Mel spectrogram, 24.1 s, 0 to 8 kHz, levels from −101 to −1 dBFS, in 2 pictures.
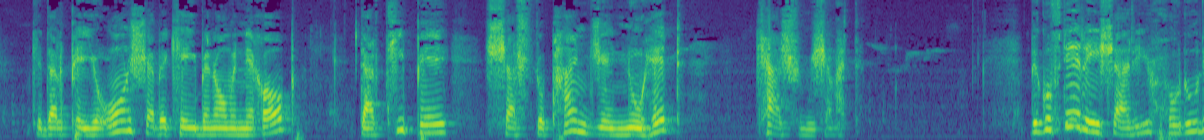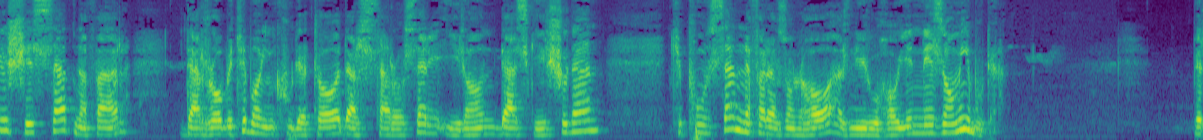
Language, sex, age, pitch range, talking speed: Persian, male, 60-79, 135-195 Hz, 105 wpm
